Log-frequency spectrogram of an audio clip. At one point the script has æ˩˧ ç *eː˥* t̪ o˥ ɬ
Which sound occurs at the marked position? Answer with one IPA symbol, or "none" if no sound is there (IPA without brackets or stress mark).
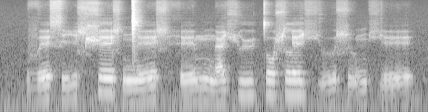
yː˥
